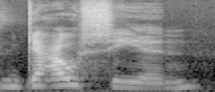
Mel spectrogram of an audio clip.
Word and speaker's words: Gaussian: point someone had to tell me that it's gaussian if no one told me I would just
